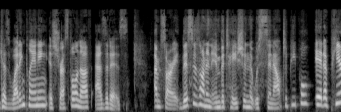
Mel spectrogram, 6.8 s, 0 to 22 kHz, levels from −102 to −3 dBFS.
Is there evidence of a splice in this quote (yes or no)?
no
